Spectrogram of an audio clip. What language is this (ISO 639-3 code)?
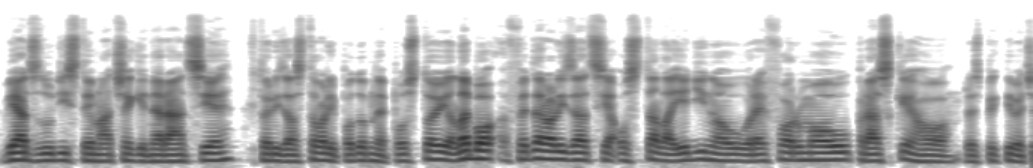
slk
